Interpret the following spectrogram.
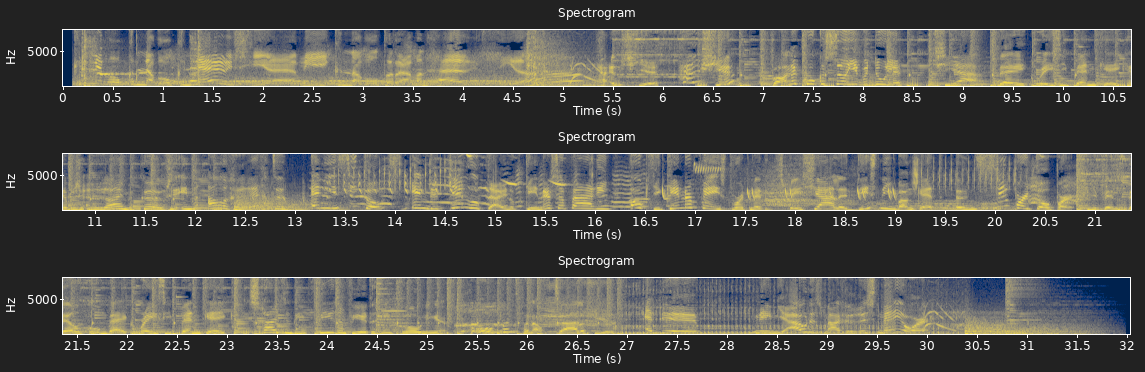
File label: Dutch; knibbel knabbel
